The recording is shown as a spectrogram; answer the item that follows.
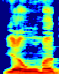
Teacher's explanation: یا کو واو کے ساتھ ملانا ہے، واو لین بغیر کھینچے پڑیں گے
